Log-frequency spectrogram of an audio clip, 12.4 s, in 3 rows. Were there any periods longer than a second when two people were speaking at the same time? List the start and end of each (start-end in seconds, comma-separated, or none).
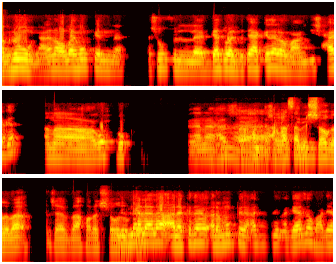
6.8-8.1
